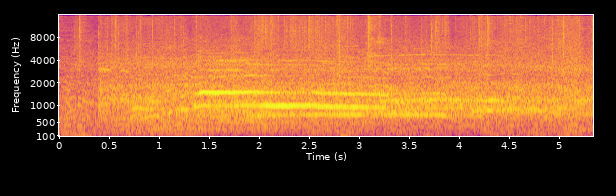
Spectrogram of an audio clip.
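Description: Men in the crowd let out long, drawn-out cries.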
